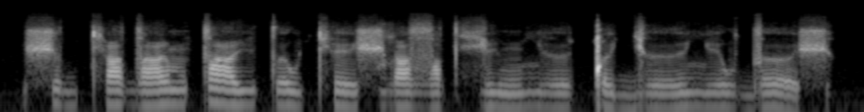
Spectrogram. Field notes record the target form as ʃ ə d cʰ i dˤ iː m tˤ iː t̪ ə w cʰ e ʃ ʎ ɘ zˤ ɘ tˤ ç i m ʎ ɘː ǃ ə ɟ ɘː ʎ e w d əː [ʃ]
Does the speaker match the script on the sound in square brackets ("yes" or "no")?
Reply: yes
